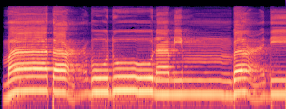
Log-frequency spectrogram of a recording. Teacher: durasi panjangnya itu harus satu alif, harus dua harokat atau dua ketukan, tidak boleh lebih.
